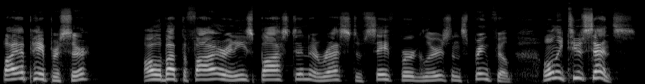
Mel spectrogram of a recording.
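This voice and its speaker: A man's voice: sits high, moderate pace, a bit bright, no echo, studio quality, voice pushed up. A man voicing an eager, generous young newsboy in a storybook, with folksy, slangy street talk. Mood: hawking, eager. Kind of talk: storybook reading.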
